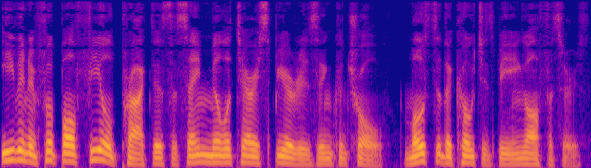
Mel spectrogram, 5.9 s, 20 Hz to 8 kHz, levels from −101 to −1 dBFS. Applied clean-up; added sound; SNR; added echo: none; none; none; none.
